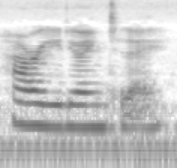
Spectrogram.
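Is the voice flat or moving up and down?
flat. The pitch stays flat without question intonation. The speaker calls it wrong. "You don't want to say"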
